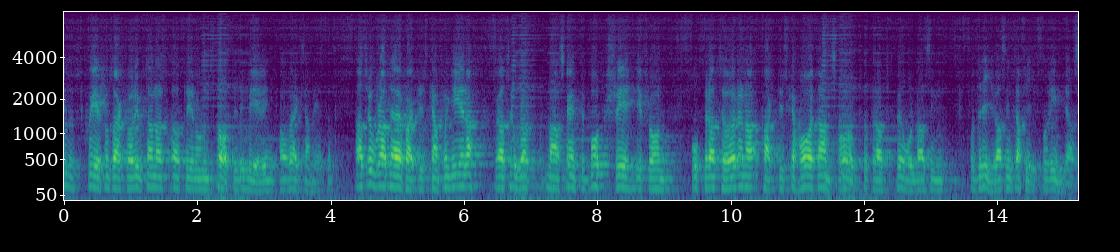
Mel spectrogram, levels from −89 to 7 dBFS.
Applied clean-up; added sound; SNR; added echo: neural separator model SepFormer DNS4.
